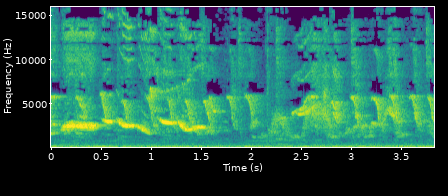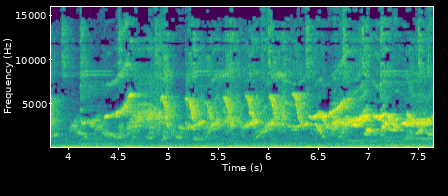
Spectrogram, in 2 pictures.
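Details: Caged tame hwamei, a fighting bird, opens with bright slurred whistles, then delivers long bursts of fast, rattling repeated notes, about two rapid series in a row, with quieter low hum in the background.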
